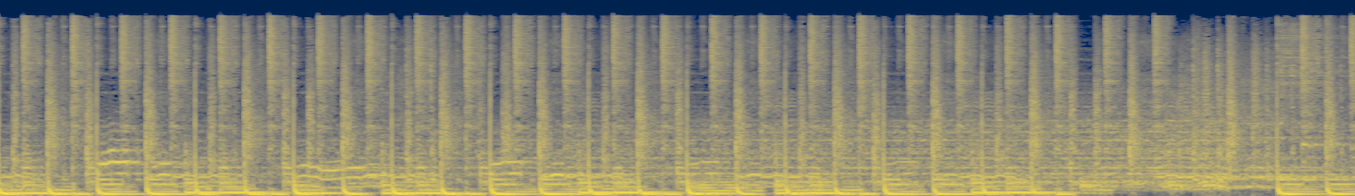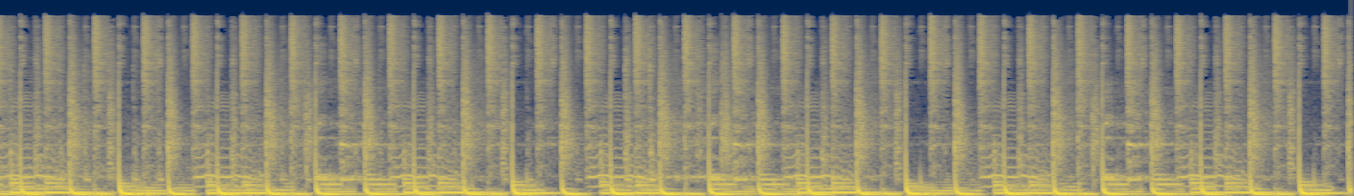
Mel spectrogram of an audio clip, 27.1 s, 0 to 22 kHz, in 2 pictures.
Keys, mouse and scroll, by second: 1.4 alt+z, 2.0 alt+z, 9.2 ctrl+z, 10.9-14.1 drag, 10.9 w, 13.4 r, 14.1-19.4 middle drag, 19.4 right click, 19.5 shift+middle click, 19.6 shift+s, 19.9 ctrl+middle click, 19.9 shift+s, 20.8 right click, 20.9-24.3 middle drag, 24.3 right click, 24.3-27.0 middle drag.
